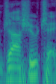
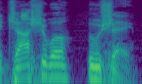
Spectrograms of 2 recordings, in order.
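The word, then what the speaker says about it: Joshua Uche: was uch the whole time I called him Josh uch so I was I was wrong on both yeah you're the you're the problem I know right uh but he wants to go by Joshua us so those in Kansas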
